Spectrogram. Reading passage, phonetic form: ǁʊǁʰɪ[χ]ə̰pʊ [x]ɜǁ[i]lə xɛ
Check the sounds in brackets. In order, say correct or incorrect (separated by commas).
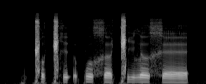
incorrect, correct, correct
